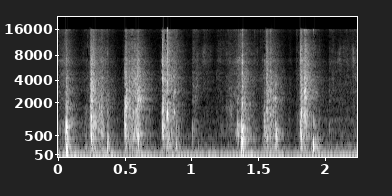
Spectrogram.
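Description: A deck of oracle cards being shuffled by hand, the cards snapping against each other in a string of about six sharp, irregular clicks.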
